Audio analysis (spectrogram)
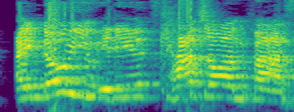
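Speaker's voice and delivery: very loud, shrill, high-pitched yell. Voicing her character as she yells at the others, yelling. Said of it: "She's gonna yell".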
